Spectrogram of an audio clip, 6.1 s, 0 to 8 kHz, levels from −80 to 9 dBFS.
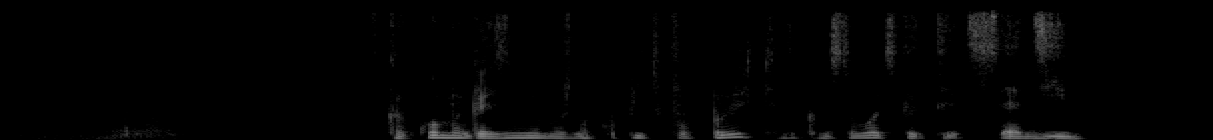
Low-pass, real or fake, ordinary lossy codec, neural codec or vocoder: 7.2 kHz; fake; none; codec, 24 kHz, 0.5 kbps, DualCodec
